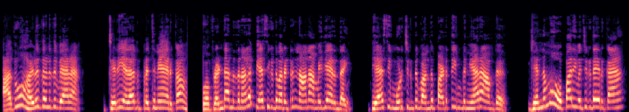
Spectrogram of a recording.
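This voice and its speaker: An impatient, scolding husband in a homemade cartoon serial, played by a woman. The delivery is rapid and a bit high, in a Kanyakumari Tamil accent, full of nagging questions. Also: fairly bright tone, natural voice.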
